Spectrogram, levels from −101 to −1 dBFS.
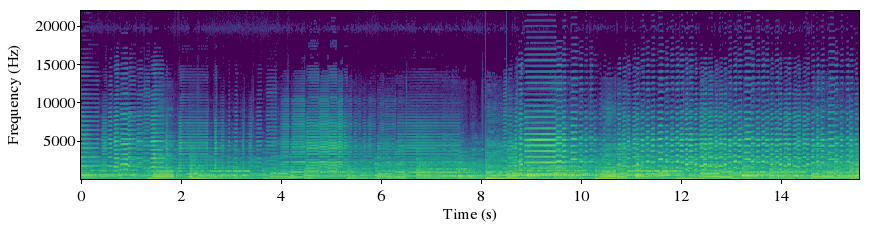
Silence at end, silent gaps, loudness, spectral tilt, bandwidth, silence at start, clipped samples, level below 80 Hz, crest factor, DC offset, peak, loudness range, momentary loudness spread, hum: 0 s; none; -21 LUFS; -4.5 dB/octave; 16.5 kHz; 0 s; under 0.1%; -54 dBFS; 16 dB; under 0.1%; -4 dBFS; 6 LU; 8 LU; none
